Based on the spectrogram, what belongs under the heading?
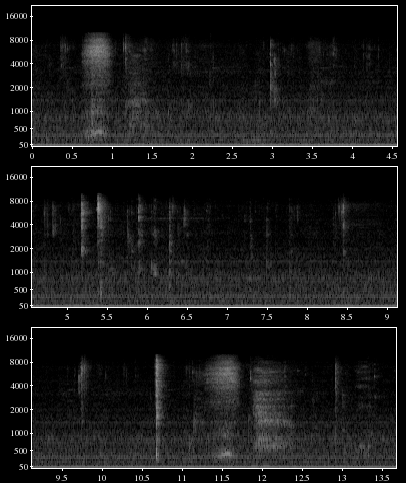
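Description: A person chewing pizza: scattered soft mouth clicks and smacks, with a couple of short breathy swells, over a steady low hum.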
